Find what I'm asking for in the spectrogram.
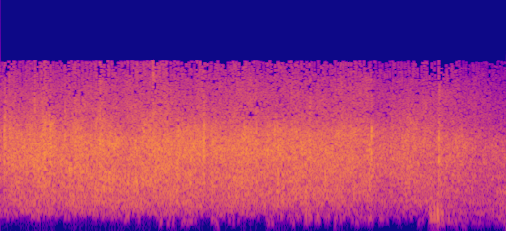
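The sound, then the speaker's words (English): Sustained audience applause at a church service as a member is welcomed to the front. Dense, steady clapping forms a continuous wash for the whole stretch and eases slightly toward the end. “And I just want to encourage you to put a hands together for Delia and welcome her.”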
